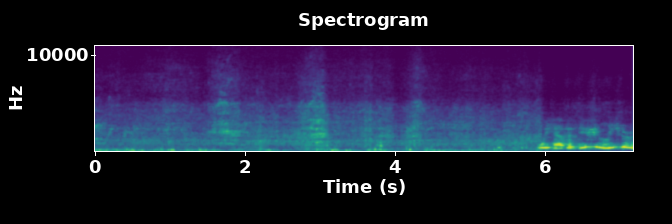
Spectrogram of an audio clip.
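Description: Small electric model cars whine as they race past.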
